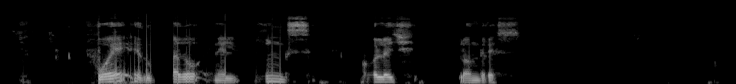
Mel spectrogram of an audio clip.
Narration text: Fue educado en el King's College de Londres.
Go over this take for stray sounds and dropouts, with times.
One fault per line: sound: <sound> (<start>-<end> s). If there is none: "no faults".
no faults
